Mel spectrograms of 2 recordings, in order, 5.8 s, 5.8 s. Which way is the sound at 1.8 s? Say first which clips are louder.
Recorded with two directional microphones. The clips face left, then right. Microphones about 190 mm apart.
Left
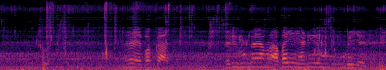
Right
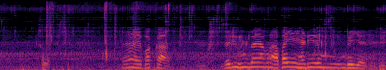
Right 5 dB; 65° right (ahead or behind).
